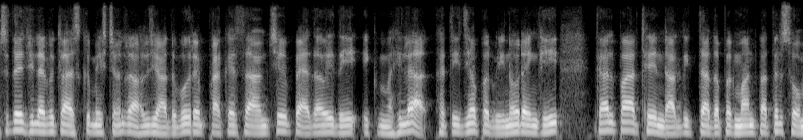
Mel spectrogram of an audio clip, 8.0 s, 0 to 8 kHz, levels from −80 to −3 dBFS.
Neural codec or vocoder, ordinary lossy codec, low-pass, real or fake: codec, 16 kHz in and 24 kHz out, 0.8 kbps, FocalCodec, streaming, 65536 codes; Opus, 32 kbps; 7.2 kHz; fake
